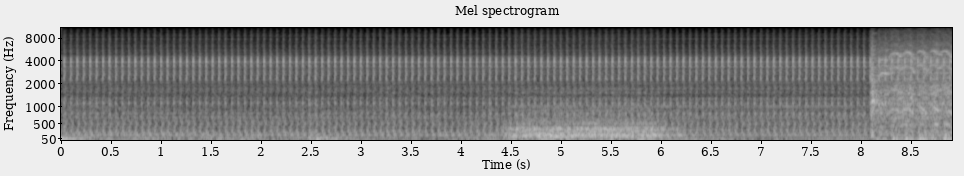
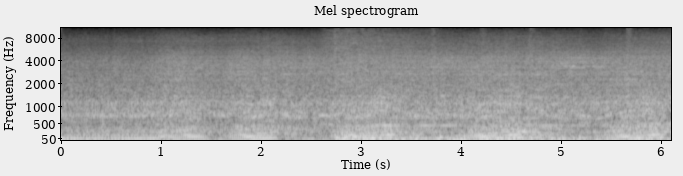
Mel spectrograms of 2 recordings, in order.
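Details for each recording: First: Jeep Grand Cherokee WJ 2.7 CRD OM612 diesel, first start after a full engine rebuild, with a Facet pump trying to prime fuel: steady starter churning that never catches. The new injectors are faulty; the old ones work. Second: Jeep Grand Cherokee WJ 2.7 CRD OM612 diesel, first start after a full rebuild, with slight black smoke: an even diesel clatter that climbs and settles as revs are blipped, with no knocks or misses. Normal running.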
